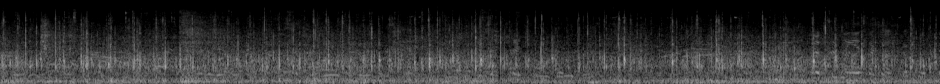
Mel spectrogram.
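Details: Galloping racehorses in a horse race held 31 May 2015. Dense, rapid drumming of hooves runs throughout under continuous race commentary and crowd noise.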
